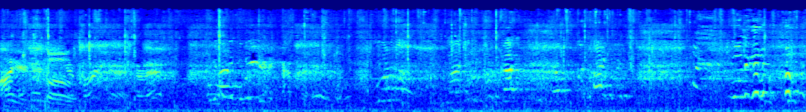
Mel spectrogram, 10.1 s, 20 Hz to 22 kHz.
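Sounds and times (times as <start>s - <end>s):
footsteps on concrete: 0.0s - 10.0s
indistinct chatter: 0.0s - 10.0s.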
